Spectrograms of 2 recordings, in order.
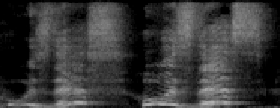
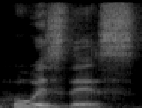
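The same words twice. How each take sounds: First: Much higher, rising and getting louder; insistent confused question. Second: Said in the usual way. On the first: Retold or imitated. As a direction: demand to know who is calling. Acts out confused, insistent repeated question.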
